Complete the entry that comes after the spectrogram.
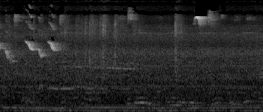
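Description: A bird calling three quick chirps, each falling in pitch, in the first second or so, over a steady low hum.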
